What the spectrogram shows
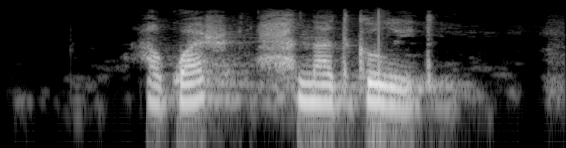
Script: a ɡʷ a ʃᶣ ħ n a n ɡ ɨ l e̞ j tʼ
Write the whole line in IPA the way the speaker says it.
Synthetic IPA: a ɡʷ a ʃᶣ ħ n a d ɡ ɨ l e̞ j tʼ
